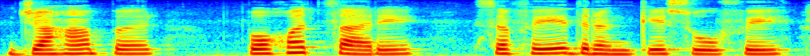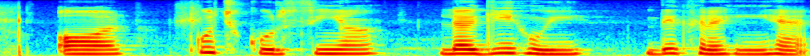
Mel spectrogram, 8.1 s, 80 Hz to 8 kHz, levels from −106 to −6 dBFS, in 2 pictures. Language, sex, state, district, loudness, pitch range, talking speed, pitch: Hindi, female, Chandigarh, Chandigarh, -17 LUFS, 210-230 Hz, 120 wpm, 220 Hz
